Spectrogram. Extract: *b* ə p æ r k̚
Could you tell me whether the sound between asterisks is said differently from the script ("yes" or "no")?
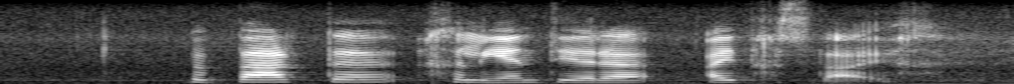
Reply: no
